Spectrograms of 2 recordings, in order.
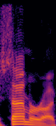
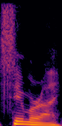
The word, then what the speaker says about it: samurai: Samurai village. Is that how he say? How do you say this? Samurai. I'm guessing it's not sumai.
